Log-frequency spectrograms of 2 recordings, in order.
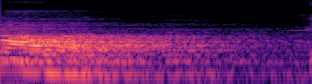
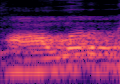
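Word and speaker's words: hour: ध्यान रखिएगा जैसे एग्जांपल में आपको दिखाया गया है एन आवर। इसको हावर नहीं कहिएगा। यहां एच साइलेंट है।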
